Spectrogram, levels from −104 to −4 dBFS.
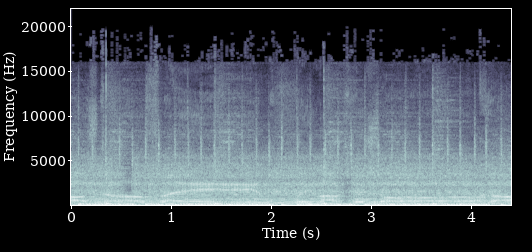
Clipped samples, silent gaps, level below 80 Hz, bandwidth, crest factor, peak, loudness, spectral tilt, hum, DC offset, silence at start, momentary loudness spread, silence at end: under 0.1%; none; -16 dBFS; 16.5 kHz; 10 dB; 0 dBFS; -12 LUFS; -5 dB/octave; none; under 0.1%; 0 s; 2 LU; 0 s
